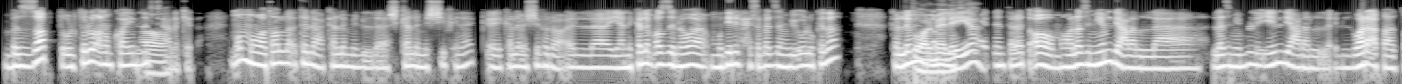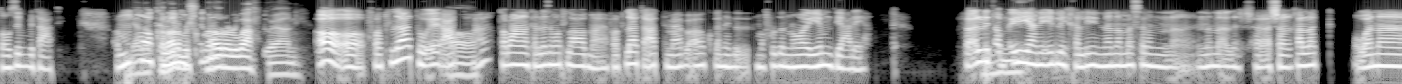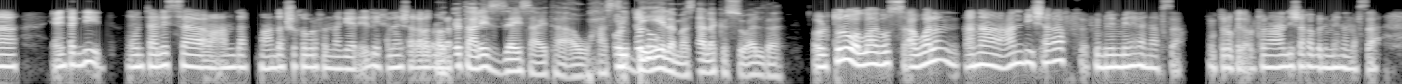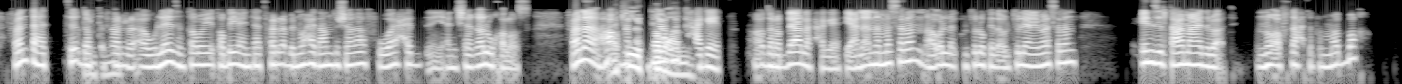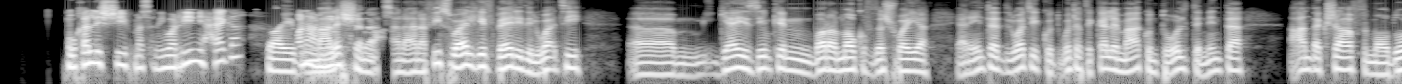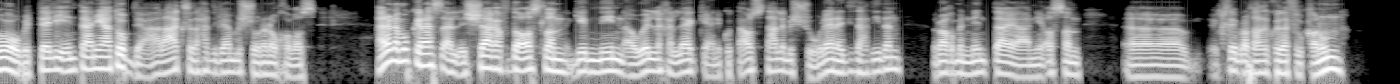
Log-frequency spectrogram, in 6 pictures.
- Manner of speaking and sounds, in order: tapping; unintelligible speech
- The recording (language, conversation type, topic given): Arabic, podcast, إزاي تتعامل مع مرتب أقل من اللي كنت متوقعه؟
